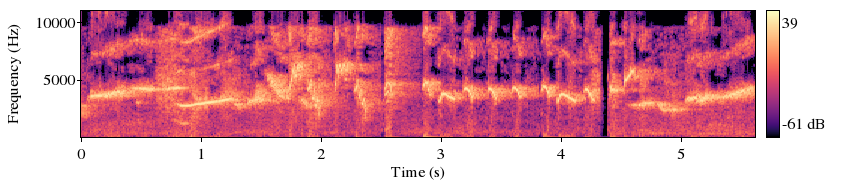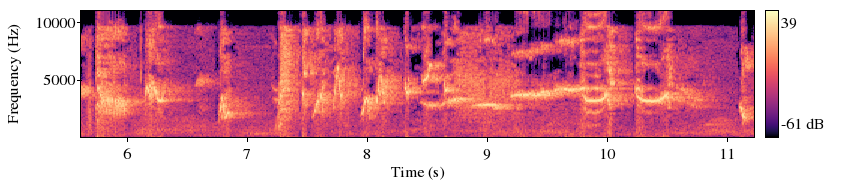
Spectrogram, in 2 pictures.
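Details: Kacer, the Oriental magpie-robin, singing nonstop in 'gacor' fashion: a long, dense stream of rich whistles, clicks and rapid chattering notes that shifts pitch constantly, with barely any pause over eleven seconds.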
